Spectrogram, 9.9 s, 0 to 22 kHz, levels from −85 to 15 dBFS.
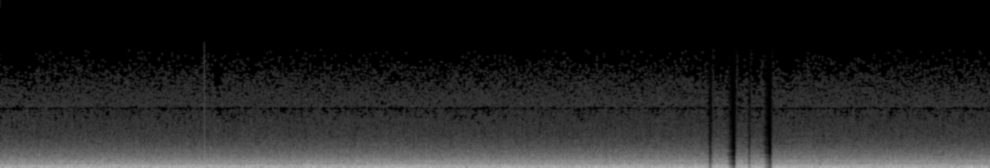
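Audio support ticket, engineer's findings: Repeated packet loss (robotic sound), 7.07–7.73 s. Choppy stretch with pieces missing: four dropouts, longest 80 ms, about a third of the span patched by repeating the last sound. Probable component: network jitter buffer / loss concealment. Spectrogram shows smeared, repeated frame blocks with abrupt edges and flat harmonic bands; waveform shows short copied segments and sudden amplitude steps at each hole.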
